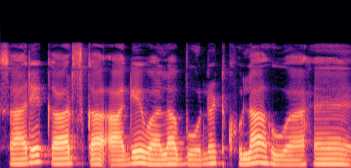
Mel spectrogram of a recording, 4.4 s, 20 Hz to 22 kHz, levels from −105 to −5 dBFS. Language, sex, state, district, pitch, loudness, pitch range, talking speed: Hindi, male, Jharkhand, Palamu, 120 Hz, -16 LUFS, 115-135 Hz, 125 wpm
